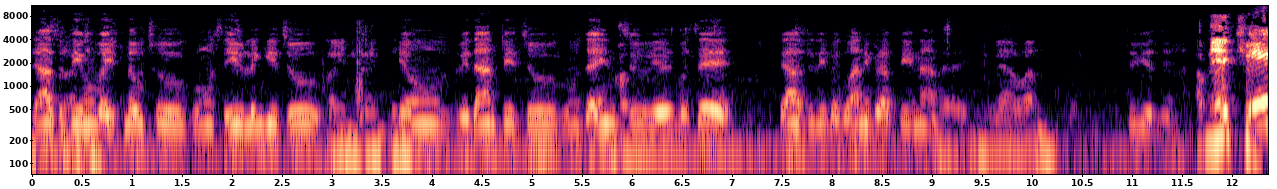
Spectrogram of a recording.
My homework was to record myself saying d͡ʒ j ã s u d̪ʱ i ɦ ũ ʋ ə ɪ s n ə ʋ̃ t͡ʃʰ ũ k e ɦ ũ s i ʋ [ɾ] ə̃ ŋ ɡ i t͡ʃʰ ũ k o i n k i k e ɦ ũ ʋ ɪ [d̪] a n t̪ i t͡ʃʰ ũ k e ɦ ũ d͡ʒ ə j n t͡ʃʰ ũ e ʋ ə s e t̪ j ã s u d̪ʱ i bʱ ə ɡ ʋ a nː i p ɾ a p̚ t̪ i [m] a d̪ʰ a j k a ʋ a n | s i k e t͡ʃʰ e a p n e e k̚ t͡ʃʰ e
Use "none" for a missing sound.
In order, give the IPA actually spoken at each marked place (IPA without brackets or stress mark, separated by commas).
l, d̪, n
